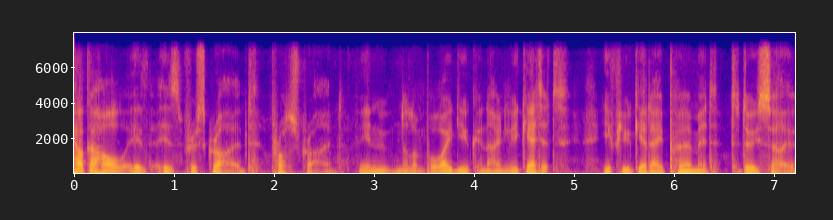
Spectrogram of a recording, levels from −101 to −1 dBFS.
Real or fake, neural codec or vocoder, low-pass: fake; codec, 24 kHz, 0.9 kbps, WavTokenizer, small release; 7.2 kHz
